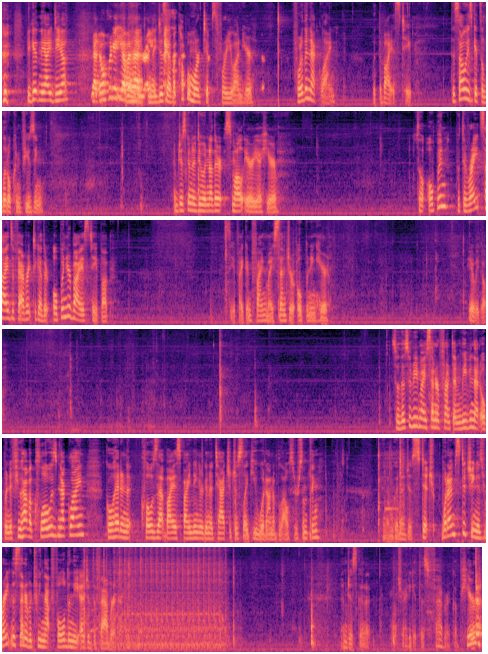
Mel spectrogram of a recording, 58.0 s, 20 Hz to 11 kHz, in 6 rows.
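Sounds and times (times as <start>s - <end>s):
sewing machine stitching: 50.2s - 53.0s.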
